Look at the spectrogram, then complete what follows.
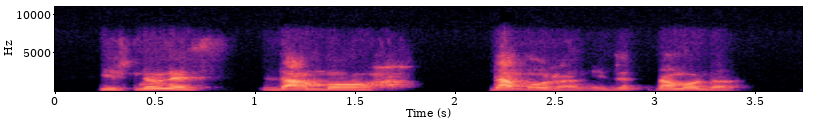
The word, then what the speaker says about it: Damodara: you said he's known as Damodaran, is it? Damodar. Damodara, yeah.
